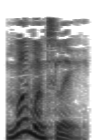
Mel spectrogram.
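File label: "momently", British English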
